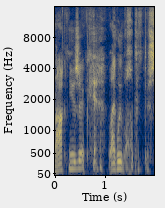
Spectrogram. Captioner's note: chuckles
